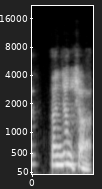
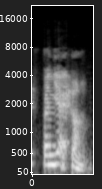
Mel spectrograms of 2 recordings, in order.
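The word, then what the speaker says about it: conjunction: और इसको कहते हैं कंजक्शन। तो ये कंजक्शन न होकर के ये है कंजंक्शन, कंजंक्शन।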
